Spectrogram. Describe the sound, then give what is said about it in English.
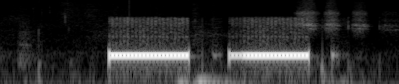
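A phone line ringing out on an outgoing call being made: two loud, steady electronic ring tones separated by a brief gap, followed by a few faint, short high blips. No one speaks. “I'm going to phone him back.”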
